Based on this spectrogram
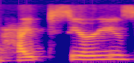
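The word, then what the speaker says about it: HypeEd: our specific webinar series hashtag is hashtag hype Ed series which we're pronouncing hype series and stands for hypertension education series super well thank you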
